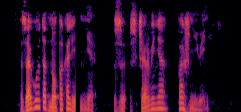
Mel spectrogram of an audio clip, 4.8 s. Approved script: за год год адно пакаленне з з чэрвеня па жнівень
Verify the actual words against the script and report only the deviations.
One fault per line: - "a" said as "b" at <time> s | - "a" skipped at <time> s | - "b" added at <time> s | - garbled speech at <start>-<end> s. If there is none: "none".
- "год" skipped at 0.9 s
